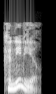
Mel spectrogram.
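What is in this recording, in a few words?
"conidial", British English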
